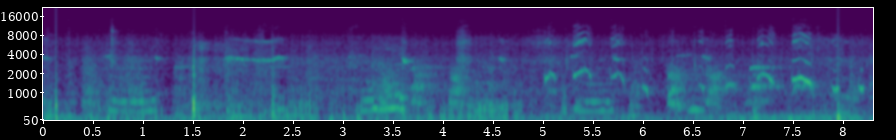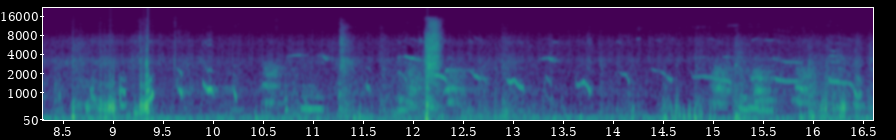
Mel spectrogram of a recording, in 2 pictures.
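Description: A litter of two-and-a-half-week-old puppies whimpering and squeaking, many short high-pitched squeals overlapping one another. A few sharp knocks come in between as they crawl about.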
